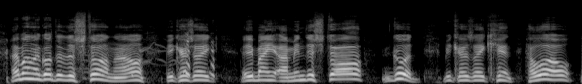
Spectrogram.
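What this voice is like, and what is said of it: Put-on elderly Jewish accent. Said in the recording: “they have a Jewish accent ... they get a Jewish accent.”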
